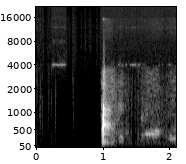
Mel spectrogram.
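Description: Near silence, broken about a second in by one short spoken word from a man, followed by a faint murmur.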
